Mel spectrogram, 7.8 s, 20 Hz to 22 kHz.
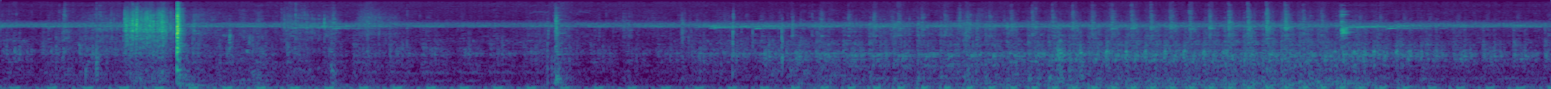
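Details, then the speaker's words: Kawasaki Mule 3010 side-by-side after fuel pump diagnosis and repair, not run in a long time, out of gear: small engine putters at an even, steady idle with a few handling clicks. Runs healthy. "Take it out of gear and crank it up. That's real smell of gas. >> Cuz this hadn't been running in a long time. And away she goes."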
